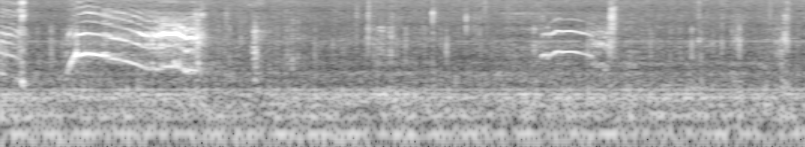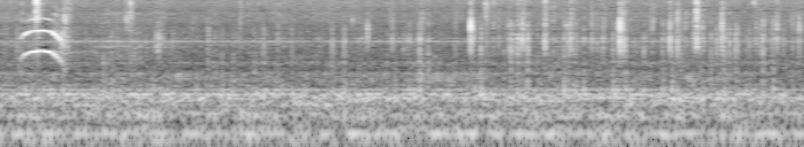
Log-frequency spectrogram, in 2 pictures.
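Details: Ragdoll kittens, born and raised indoors without cages at a central Kansas cattery: one drawn-out wavering high mew opens, followed by two shorter arched mews spaced a couple of seconds apart, with low hum behind.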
